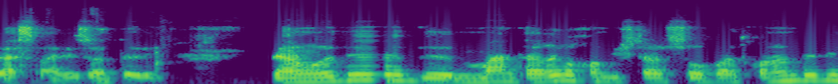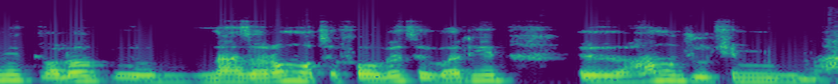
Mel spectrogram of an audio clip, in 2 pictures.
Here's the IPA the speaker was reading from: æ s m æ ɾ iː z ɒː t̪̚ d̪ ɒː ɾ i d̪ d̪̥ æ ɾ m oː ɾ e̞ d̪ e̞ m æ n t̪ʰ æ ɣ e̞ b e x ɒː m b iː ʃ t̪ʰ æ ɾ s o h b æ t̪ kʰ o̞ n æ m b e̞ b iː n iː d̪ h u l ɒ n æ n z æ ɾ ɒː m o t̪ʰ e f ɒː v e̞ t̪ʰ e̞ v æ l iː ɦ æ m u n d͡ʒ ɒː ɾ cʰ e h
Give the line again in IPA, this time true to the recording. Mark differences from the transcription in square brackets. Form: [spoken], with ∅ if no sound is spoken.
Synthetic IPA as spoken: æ s m æ ɾ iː z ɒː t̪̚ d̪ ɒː ɾ i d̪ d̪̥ æ ɾ m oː ɾ e̞ d̪ e̞ m æ n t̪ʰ æ ɣ e̞ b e x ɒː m b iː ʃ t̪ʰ æ ɾ s o h b æ t̪ kʰ o̞ n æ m b e̞ b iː n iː d̪ h [ɒ] l ɒ n æ [∅] z æ ɾ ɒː m o t̪ʰ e f ɒː v e̞ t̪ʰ e̞ v æ l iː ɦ æ m u n d͡ʒ [uː] ɾ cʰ e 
